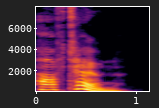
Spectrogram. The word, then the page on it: halftone: British English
